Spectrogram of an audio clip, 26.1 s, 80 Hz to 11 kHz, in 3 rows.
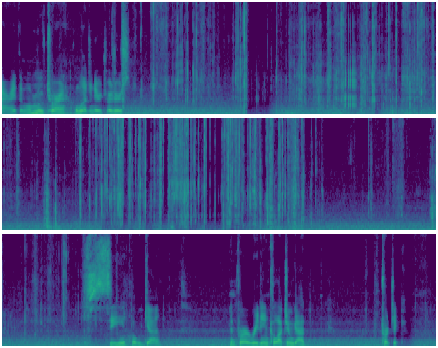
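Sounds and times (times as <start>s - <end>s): foil wrapper crinkling and tearing: 2.7s - 9.4s, 10.1s - 15.2s.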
